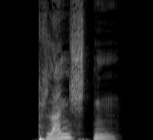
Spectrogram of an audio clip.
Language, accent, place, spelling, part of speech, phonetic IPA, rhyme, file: German, Germany, Berlin, planschten, verb, [ˈplanʃtn̩], -anʃtn̩, De-planschten.ogg
- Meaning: inflection of planschen: 1. first/third-person plural preterite 2. first/third-person plural subjunctive II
